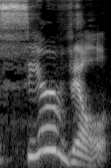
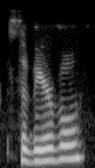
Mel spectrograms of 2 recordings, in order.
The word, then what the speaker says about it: Sevierville: Tennessee good one and I'm gonna go with searville Tennessee which is the home of Dolly Parton oh so the your Sevierville yes I'm sorry I may have mispronounced it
